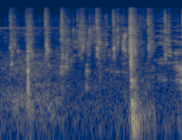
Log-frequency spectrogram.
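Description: Liquid drips steadily as coffee is being made, a series of bright, irregular plinks and splashes with a faint trickling hiss underneath, like coffee dripping through a filter into a cup. No voices.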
